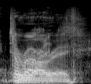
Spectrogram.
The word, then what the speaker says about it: Tarrare: Tarrare.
